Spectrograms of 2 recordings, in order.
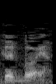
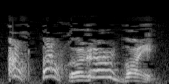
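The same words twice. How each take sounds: First: Said in the usual way. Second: High, loud, howled dog imitation; talking dog. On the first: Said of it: "it sounded something like". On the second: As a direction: yowl the words like a dog trying to speak. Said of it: "And the dog goes".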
